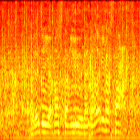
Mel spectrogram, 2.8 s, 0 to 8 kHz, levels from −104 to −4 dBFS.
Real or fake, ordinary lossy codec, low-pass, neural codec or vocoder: fake; none; none; codec, 16 kHz, 8 kbps, FunCodec, trained on LibriTTS, 25 frames a second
